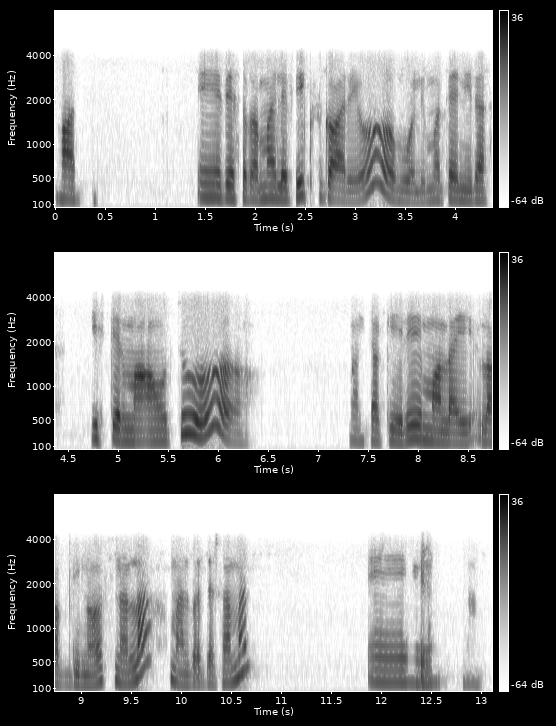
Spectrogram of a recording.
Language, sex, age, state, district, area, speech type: Nepali, female, 45-60, West Bengal, Jalpaiguri, urban, conversation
